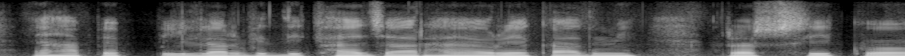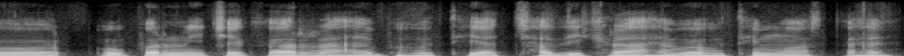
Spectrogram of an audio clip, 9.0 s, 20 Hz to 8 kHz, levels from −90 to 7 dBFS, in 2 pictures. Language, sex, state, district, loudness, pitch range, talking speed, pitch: Hindi, male, Chhattisgarh, Balrampur, -19 LUFS, 130-135 Hz, 185 wpm, 130 Hz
